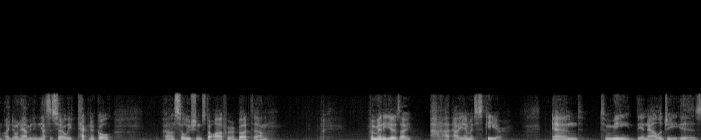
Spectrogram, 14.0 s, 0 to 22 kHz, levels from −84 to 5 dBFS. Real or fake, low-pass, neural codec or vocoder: fake; 7.2 kHz; codec, 16 kHz in and 24 kHz out, 0.6 kbps, FocalCodec, streaming, 4096 codes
